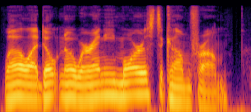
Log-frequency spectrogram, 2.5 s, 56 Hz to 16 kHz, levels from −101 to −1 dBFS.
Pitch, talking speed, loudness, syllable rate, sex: 115 Hz, 260 wpm, -14 LUFS, 5.7 syllables/s, male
